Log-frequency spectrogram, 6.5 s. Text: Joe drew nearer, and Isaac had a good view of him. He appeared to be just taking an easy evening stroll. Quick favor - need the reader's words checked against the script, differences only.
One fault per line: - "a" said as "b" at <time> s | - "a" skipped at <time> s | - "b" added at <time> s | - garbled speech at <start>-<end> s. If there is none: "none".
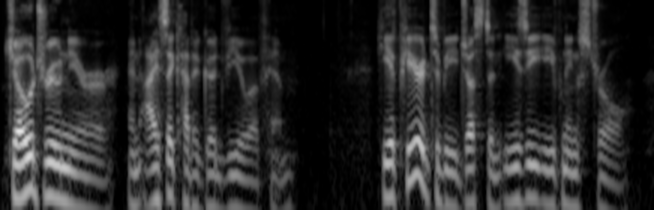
- "taking" skipped at 4.9 s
